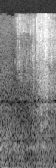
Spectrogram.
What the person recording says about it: you can hear how crispy it is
